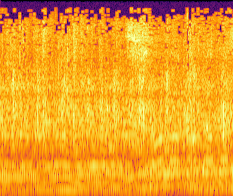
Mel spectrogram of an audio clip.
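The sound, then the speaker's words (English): An audience claps hands together as they begin to pray, in a dense, continuous patter of overlapping claps, fairly loud and steady, with voices and sustained tones running underneath. “Clap your hands and let's pray.”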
